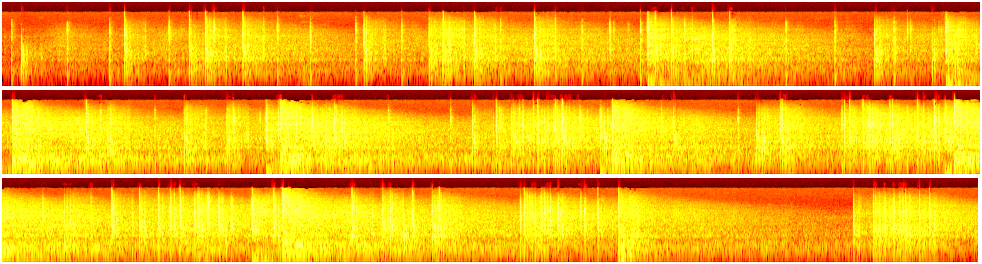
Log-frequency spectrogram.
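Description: Fireworks display finale: continuous rapid crackling and popping of many shells, with heavy booms about every three seconds from about six seconds in, each trailing off in a long fading rumble. The crackle eases near the end before one last burst.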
